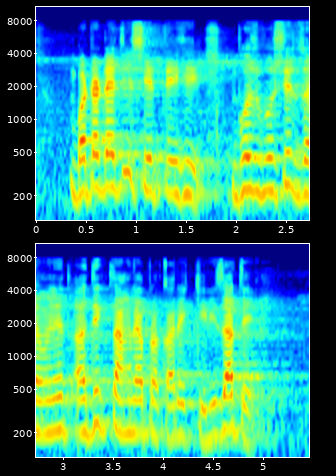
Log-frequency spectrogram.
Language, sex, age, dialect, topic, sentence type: Marathi, male, 25-30, Northern Konkan, agriculture, statement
